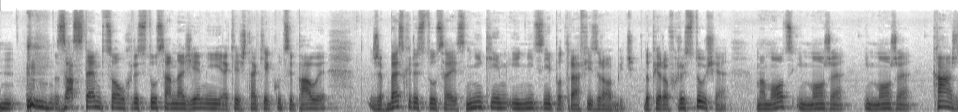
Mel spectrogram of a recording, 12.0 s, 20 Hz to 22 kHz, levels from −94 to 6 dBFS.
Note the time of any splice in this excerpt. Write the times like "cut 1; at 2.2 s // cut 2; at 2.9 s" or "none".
cut 1; at 10.8 s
